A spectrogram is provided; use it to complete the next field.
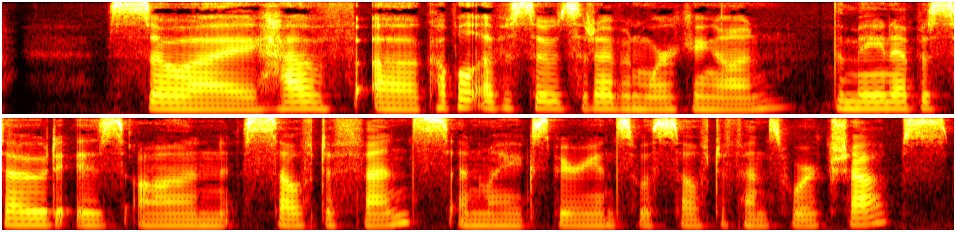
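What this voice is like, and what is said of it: Rough, honking sick voice. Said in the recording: “I'm just getting over the flu. So lately, my voice has sounded like a flock of Canadian geese fighting”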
